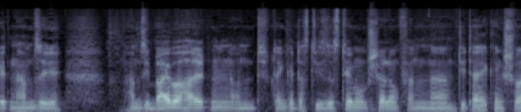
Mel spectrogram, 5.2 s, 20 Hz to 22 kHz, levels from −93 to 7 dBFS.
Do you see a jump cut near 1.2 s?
yes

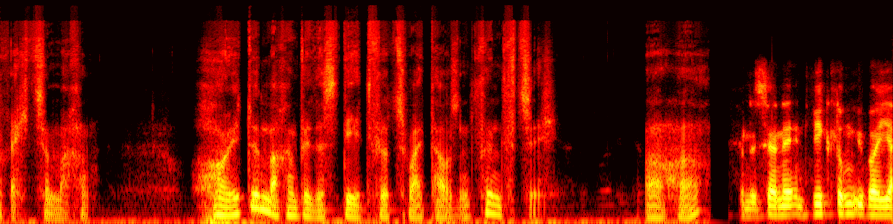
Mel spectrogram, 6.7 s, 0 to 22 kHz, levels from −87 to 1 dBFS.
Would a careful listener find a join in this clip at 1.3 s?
no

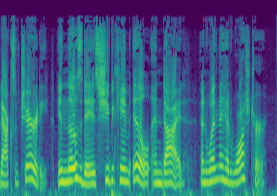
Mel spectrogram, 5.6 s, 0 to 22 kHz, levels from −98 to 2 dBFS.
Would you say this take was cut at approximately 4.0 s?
no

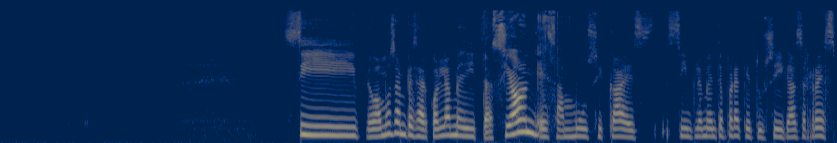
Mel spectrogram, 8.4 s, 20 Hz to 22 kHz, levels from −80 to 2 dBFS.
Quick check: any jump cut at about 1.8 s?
no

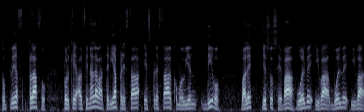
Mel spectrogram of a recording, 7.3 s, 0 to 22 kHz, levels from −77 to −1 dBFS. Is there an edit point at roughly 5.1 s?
no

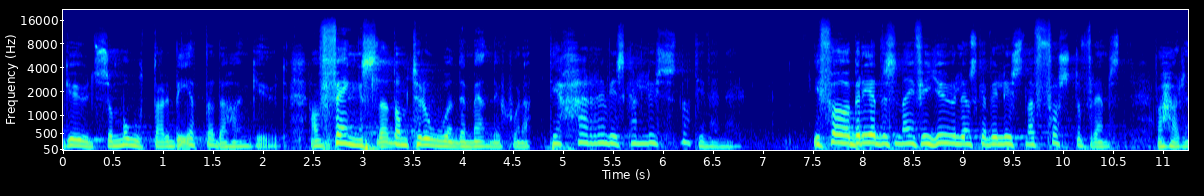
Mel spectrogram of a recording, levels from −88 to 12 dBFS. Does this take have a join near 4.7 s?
yes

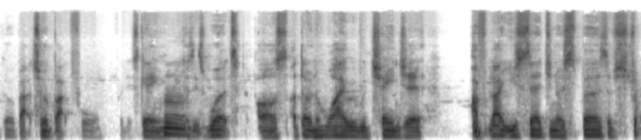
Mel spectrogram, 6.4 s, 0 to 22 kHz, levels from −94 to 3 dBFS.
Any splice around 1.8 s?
no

